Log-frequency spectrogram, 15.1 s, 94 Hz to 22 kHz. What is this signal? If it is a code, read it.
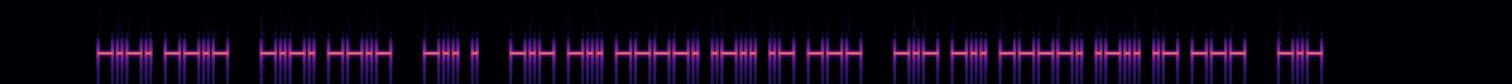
Morse code, heard as a keyed tone, about 25 wpm, 700 Hz. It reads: CQ CQ DE KD9LAO KD9LAO K
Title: Common QSO Phrases Encore 25wpm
